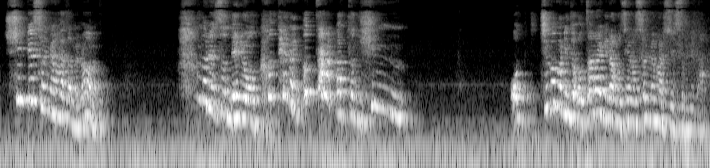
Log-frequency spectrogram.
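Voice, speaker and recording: A middle-aged woman delivers a testimony sermon with vivid, dramatic storytelling. Her voice sits high and swoops widely from line to line. She sounds distant from the mic in a very echoey church hall with faint background noise. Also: big pitch swings, normal speed. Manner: dramatic storytelling, acting out dialogue. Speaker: guest speaker at a revival meeting. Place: church sanctuary.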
